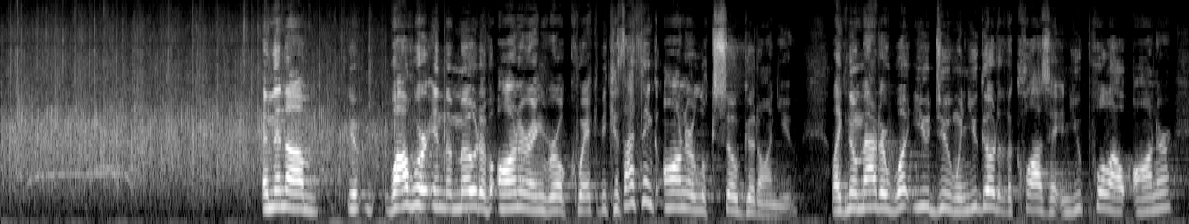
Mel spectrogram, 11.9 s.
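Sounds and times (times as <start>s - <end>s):
audience clapping: 0.0s - 4.3s
speech: 2.6s - 11.8s.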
